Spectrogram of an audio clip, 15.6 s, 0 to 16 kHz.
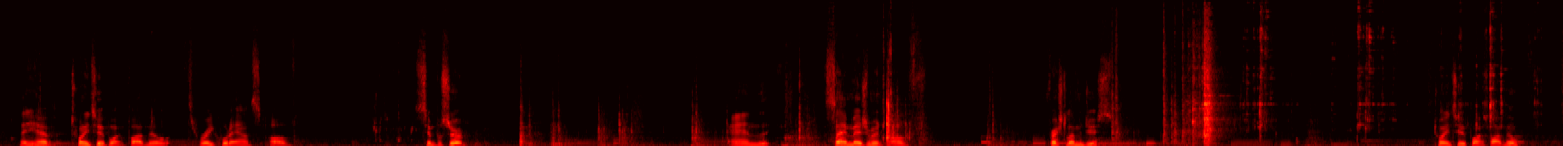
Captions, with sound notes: Then you have 22.5 ml, three quarter ounce of simple syrup. And the same measurement of fresh lemon juice. (metal clanging) 22.5 ml.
